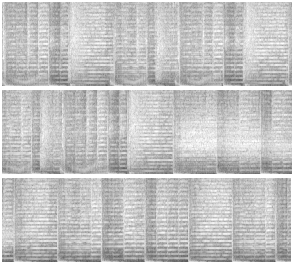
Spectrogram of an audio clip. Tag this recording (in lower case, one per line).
caw
music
